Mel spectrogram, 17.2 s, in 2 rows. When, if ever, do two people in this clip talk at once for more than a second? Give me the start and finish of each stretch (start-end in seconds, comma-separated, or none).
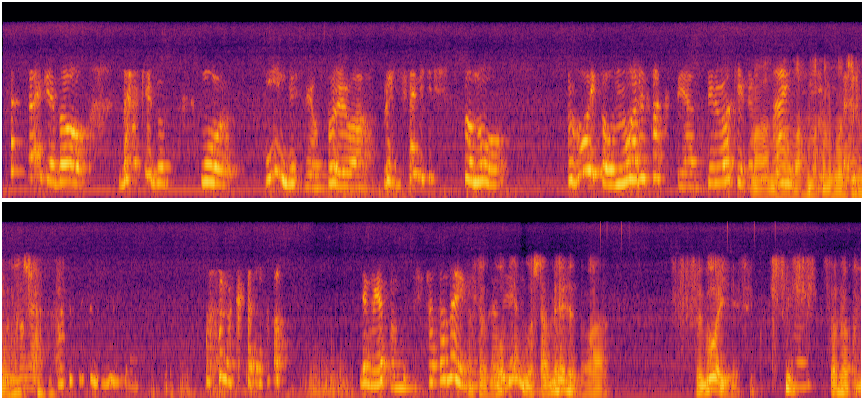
7.5-9.0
